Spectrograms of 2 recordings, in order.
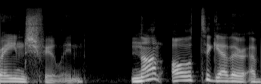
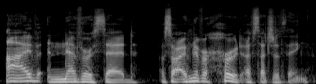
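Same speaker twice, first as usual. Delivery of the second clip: ordinary talk, nothing marked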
